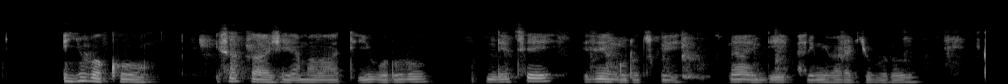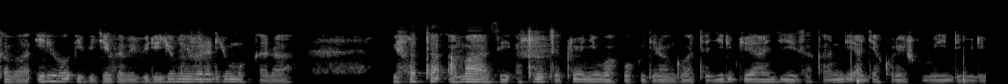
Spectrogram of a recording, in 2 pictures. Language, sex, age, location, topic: Kinyarwanda, male, 18-24, Nyagatare, government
